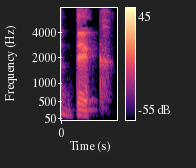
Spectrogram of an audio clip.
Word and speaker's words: দেখা: আ ধ্বনি যুক্ত হয়েছে তখন এটা উচ্চারণ হয়ে যাচ্ছে দেখা, নট দেখা। এটা কিন্তু আমি লিখতেছি দেখা কিন্তু উচ্চারণ করতেছি দেখা।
